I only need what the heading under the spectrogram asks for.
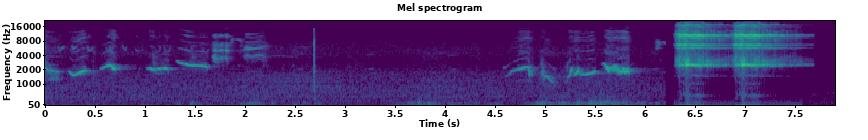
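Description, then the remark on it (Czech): Bursts of quick sparrow chirps, fairly loud, with a pause between two flurries, followed by a couple of bright, sustained tinkling tones at the end. “Už je čas. Vím, vím, vím, vím, povídá Vrabec.”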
